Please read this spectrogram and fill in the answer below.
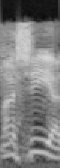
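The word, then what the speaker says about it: משיח: se dice Mesías no Eso es en castellano en hebreo es Masías muy bien si llevado al Castellano es Mesías Sí pero Cómo se dice en hebreo mas masia diga fuerte masia Cómo es serpiente Nash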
